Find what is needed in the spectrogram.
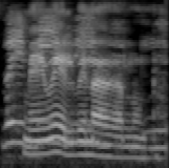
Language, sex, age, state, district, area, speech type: Telugu, female, 45-60, Telangana, Jagtial, rural, spontaneous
